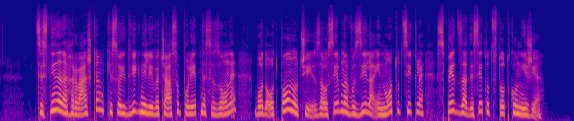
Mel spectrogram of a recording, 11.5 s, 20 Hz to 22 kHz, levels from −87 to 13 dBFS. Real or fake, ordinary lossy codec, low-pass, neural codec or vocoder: fake; none; 19.8 kHz; autoencoder, 48 kHz, 128 numbers a frame, DAC-VAE, trained on Japanese speech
